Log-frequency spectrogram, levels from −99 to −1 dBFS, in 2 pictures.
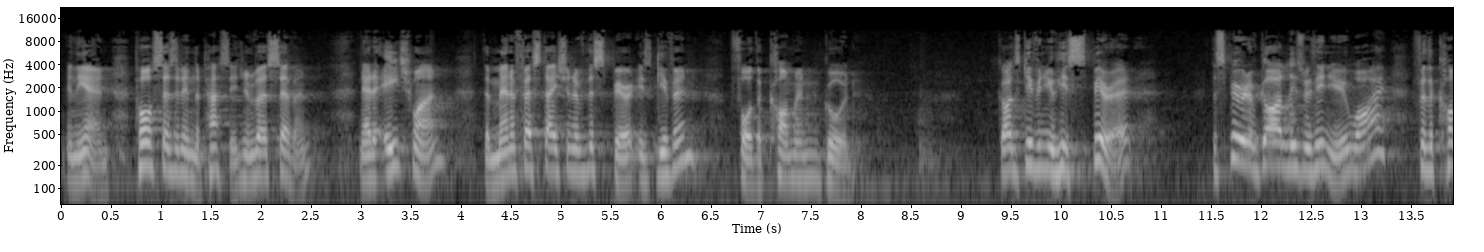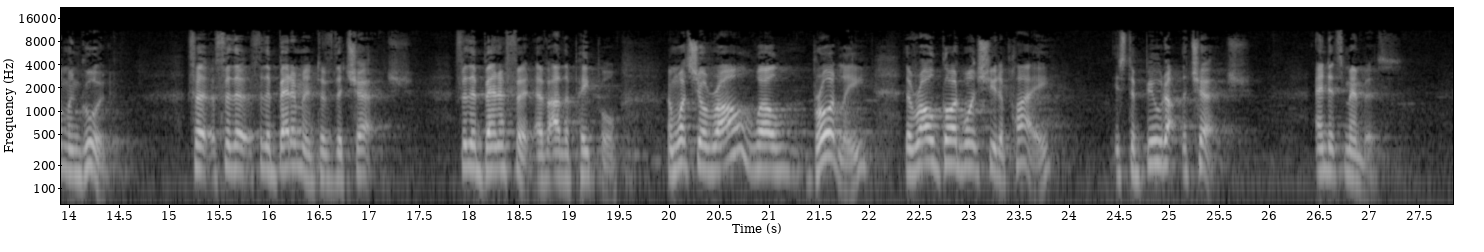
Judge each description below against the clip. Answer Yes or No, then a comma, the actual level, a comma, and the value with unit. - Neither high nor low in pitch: Yes, medium, 170 Hz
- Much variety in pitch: No, average, 4.2 semitones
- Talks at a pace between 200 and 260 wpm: No, average, 175 wpm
